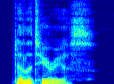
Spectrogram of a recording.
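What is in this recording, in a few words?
"deleterious", Australian English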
